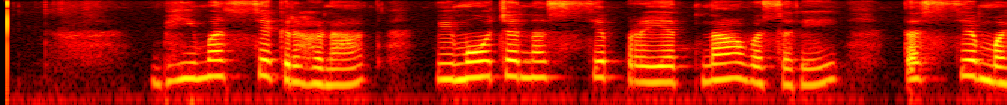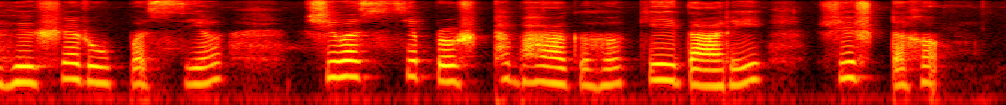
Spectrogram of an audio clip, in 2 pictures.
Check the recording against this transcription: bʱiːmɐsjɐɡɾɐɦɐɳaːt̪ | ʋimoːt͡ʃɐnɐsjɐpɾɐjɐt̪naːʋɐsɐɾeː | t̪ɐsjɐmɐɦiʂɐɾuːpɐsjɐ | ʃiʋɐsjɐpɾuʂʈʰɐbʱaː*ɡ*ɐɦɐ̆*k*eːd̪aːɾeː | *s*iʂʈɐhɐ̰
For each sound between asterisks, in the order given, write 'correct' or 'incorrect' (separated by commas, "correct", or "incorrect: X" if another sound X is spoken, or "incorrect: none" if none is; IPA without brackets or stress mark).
correct, correct, incorrect: ʃ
